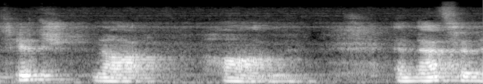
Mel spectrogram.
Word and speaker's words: Thich Nhat Hanh: his or done anything of his, but it's Thich Nhat Hanh. And that's a name that Ari had to teach me how to pronounce.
